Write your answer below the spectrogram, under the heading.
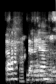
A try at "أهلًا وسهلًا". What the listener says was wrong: Ahlan wa sahlan. Jangan ahlau ya, tanwin bertemu waw, tidak dibaca macam tu ya. Ahlan wa sahlan.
